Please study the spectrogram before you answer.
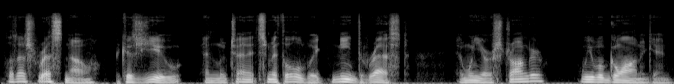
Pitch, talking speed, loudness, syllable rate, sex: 100 Hz, 205 wpm, -18 LUFS, 5.6 syllables/s, male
